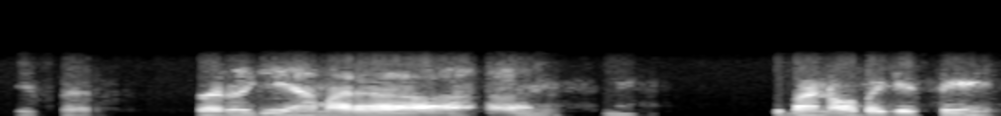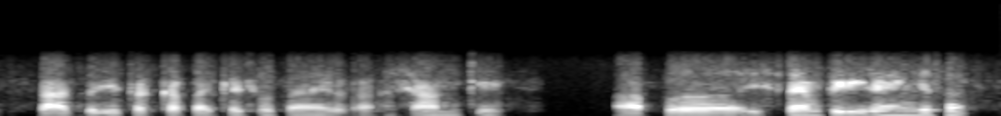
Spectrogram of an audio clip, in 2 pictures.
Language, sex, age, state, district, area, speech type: Urdu, male, 45-60, Telangana, Hyderabad, urban, conversation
